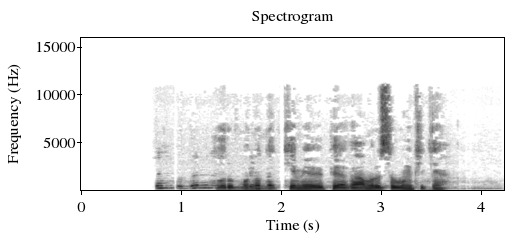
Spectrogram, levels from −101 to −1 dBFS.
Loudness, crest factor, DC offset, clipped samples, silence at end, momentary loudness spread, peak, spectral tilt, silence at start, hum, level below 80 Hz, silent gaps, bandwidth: -18 LUFS; 16 dB; under 0.1%; under 0.1%; 0.55 s; 16 LU; -2 dBFS; -6.5 dB/octave; 0.75 s; none; -66 dBFS; none; 11.5 kHz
